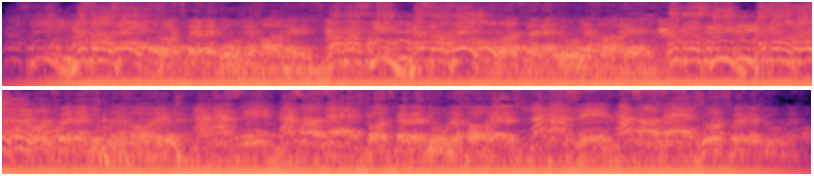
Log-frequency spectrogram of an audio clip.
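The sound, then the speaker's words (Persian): A large crowd of protesting teachers at a rally in Iran, demanding implementation of the teacher ranking bill, chanting and shouting together in a sustained, loud roar of overlapping voices, with rhythmic rises and falls as the group calls out throughout. “در این حال در روزهای اخیر تجمع‌های بسیاری از سوی معلمان در شهرهای مختلف ایران با تمرکز بر اجرای لایحه رتبه بندی برگزار شده است، از جمله در تهران.”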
